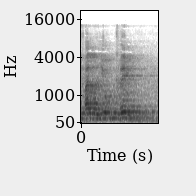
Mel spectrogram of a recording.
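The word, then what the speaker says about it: فَلْيُكْرِمْ: Wa man kana yu'minu billahi wal yawmil akhir falyukrim. Bacanya fal yukrim jarahu.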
